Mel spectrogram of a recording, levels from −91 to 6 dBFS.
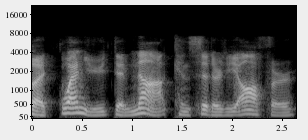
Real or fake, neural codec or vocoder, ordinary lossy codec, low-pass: real; none; AAC, 32 kbps; 7.2 kHz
